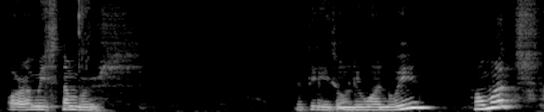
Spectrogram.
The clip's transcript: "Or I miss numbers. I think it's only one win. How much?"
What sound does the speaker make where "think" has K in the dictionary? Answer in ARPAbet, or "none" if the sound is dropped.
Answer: none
